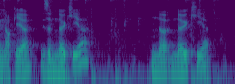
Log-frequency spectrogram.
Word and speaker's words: Nokia: If I had this on my phone in 2007, on my Nokia, or Nokia, how do Americans say Nokia?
